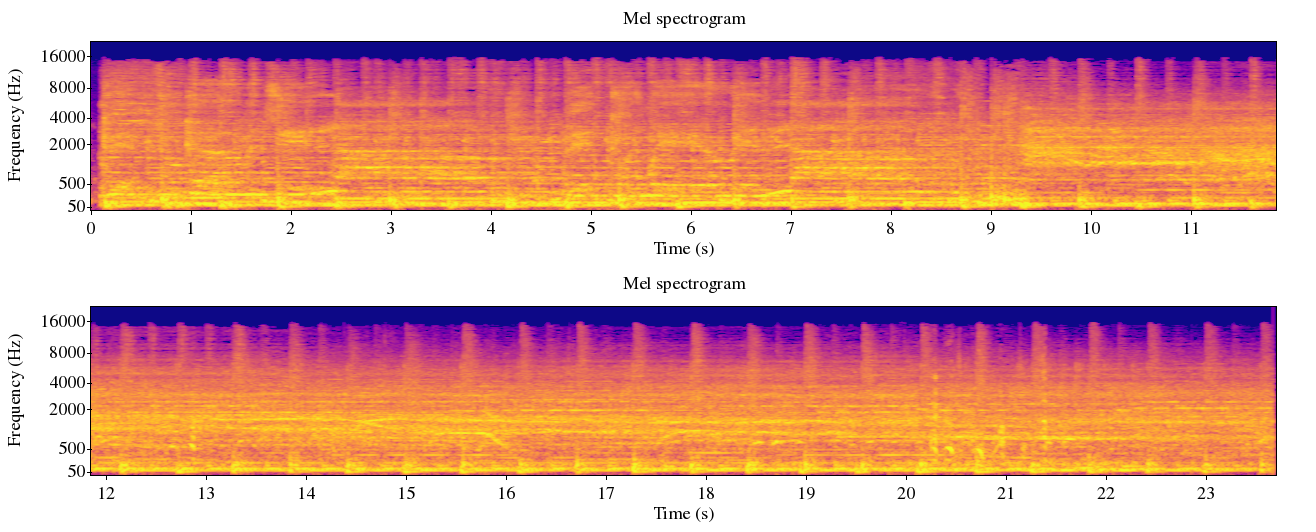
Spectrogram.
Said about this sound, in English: That's a good scream. Yeah. That's a long scream. Like he fell off a cliff in a cartoon.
